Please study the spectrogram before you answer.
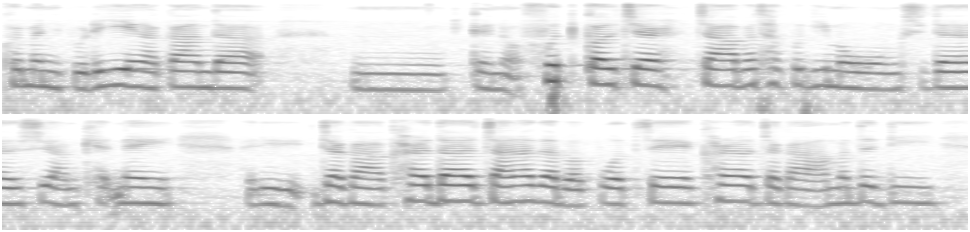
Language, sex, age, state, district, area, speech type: Manipuri, female, 18-30, Manipur, Imphal West, rural, spontaneous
